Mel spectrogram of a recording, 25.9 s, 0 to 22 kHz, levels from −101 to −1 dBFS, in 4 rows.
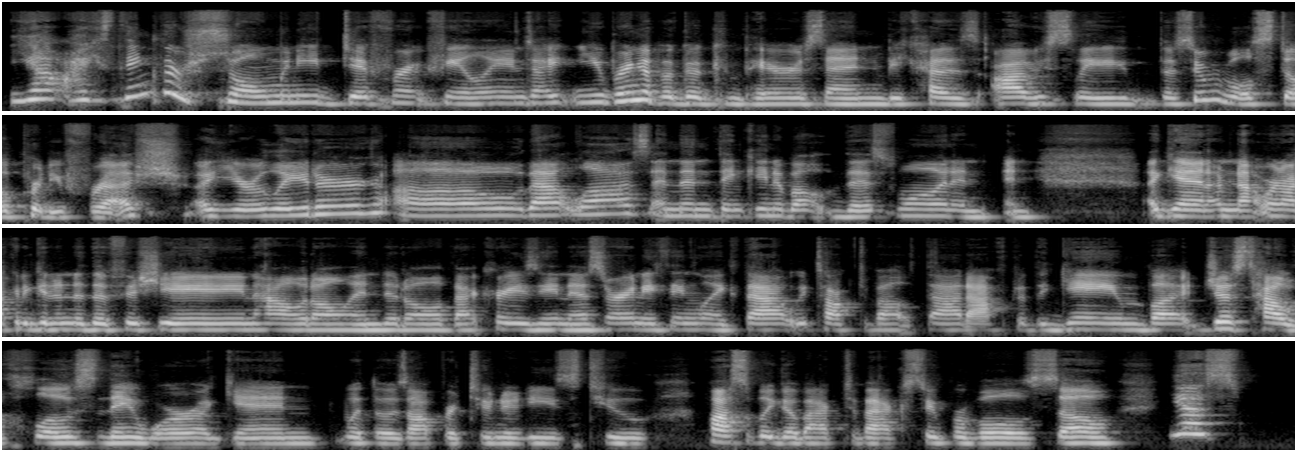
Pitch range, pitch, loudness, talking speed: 180-215 Hz, 195 Hz, -28 LUFS, 200 wpm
